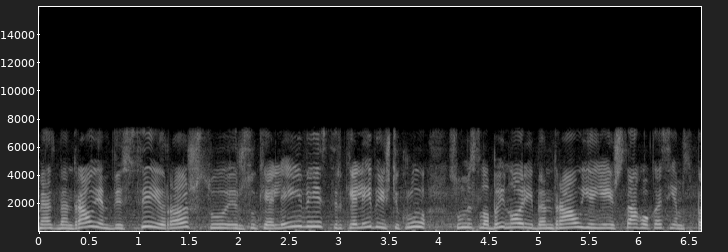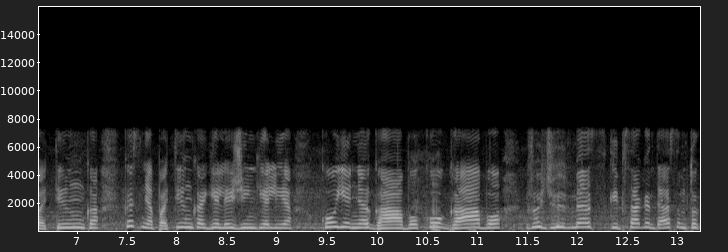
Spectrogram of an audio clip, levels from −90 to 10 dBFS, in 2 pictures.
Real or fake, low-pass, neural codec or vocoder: real; 7.2 kHz; none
